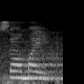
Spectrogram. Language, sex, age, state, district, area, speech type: Nepali, female, 30-45, West Bengal, Alipurduar, urban, read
